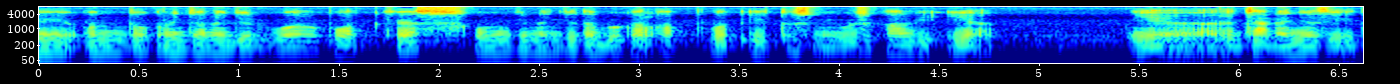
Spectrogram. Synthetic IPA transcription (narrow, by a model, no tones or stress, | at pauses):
unt̪ʊ̰krəɲt͡ʃanad͡ʒɛdualpɔt̪̚kʰaskəmuŋkinankit̪abaka̰lʔa̰plot̪it̪usəmḭŋɡusə̥kalija̰ | ja̰ɾə̰ɲt͡ʃanaɲasɪh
